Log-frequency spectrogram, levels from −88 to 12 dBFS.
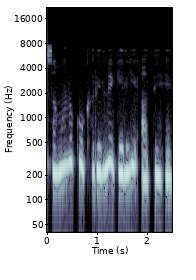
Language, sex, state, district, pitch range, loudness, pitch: Hindi, female, Bihar, Supaul, 210-265 Hz, -10 LUFS, 225 Hz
